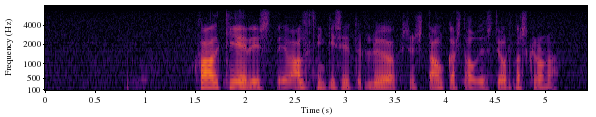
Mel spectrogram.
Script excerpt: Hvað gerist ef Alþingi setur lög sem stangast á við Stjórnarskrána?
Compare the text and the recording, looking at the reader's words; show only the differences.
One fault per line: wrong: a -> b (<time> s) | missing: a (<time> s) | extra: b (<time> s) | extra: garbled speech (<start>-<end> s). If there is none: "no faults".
no faults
